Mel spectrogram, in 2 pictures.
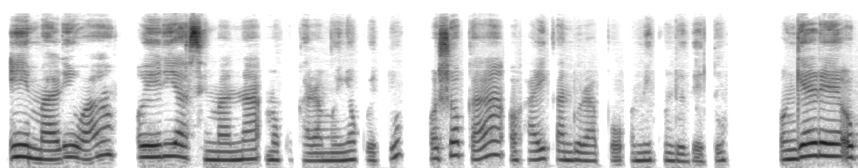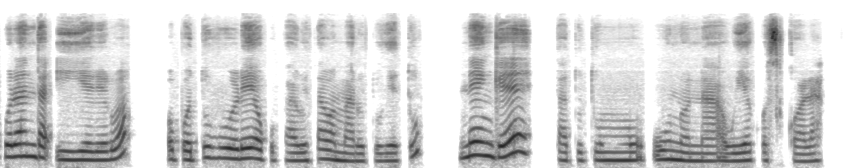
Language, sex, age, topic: Oshiwambo, female, 18-24, finance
